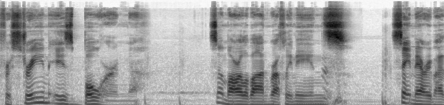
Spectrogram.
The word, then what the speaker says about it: Marylebone: We're in a town that I believe is pronounced Marylebone. The loading screen fucked it all up, called it Saint Marylebone.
